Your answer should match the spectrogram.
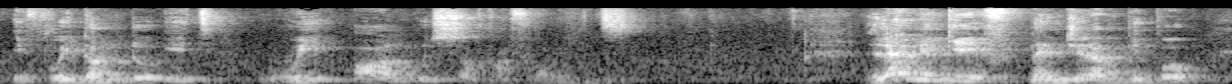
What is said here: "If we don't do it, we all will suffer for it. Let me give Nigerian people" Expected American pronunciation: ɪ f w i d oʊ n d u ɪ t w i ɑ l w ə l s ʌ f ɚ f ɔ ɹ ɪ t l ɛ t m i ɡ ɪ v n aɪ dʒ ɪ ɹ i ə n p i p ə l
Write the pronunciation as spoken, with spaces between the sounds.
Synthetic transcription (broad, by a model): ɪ f w i d oʊ n d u ɪ t w i ɑ l w ə l s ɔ f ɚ f ɔ ɹ ɪ t l ɛ t m i ɡ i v n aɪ dʒ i ɹ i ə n p i p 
